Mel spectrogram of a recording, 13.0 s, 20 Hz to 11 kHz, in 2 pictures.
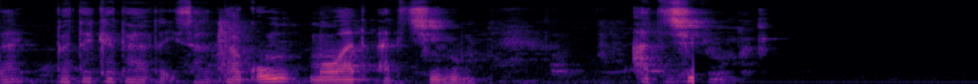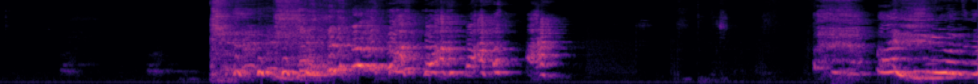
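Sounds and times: men laughing loudly: 8.0s - 10.4s.

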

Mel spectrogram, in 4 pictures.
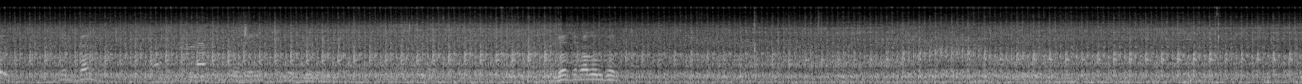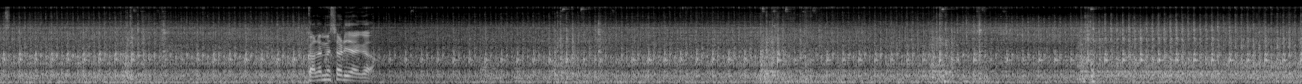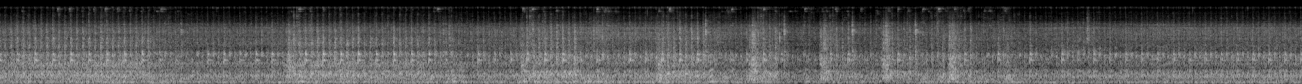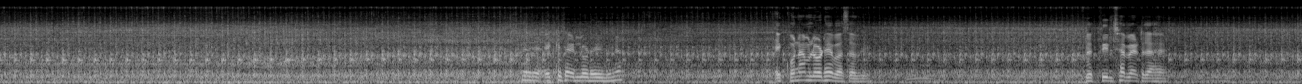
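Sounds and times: tractor diesel engine running: 0.0s - 52.0s.

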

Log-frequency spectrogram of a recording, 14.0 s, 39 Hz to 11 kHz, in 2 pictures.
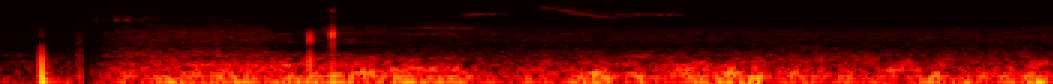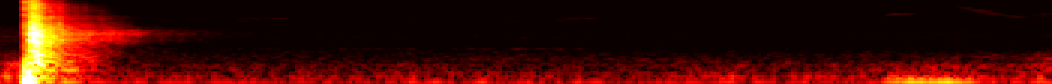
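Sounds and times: pistol shot: 7.2s - 8.0s.

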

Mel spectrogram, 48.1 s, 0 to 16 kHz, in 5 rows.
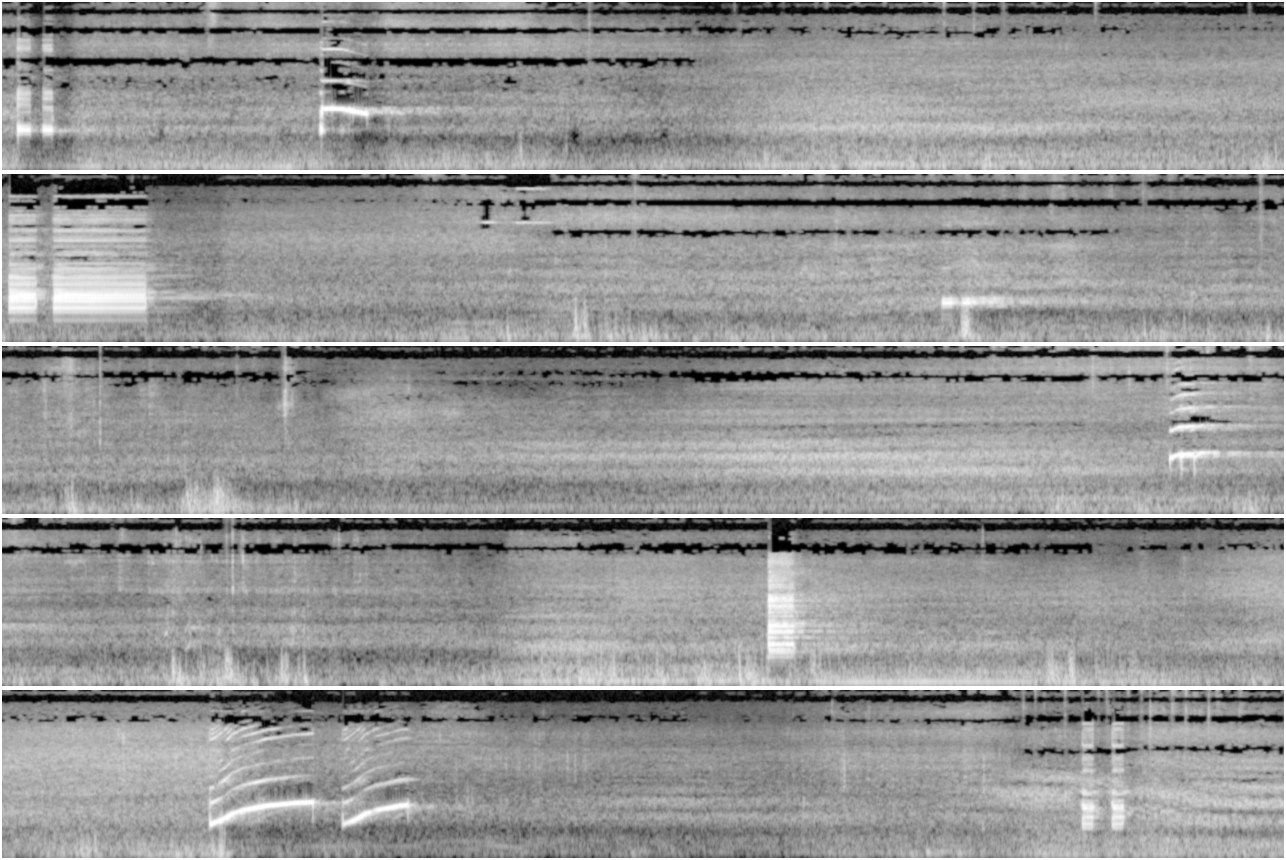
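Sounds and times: traffic noise: 0.0s - 48.0s
police siren chirp: 2.4s - 3.1s, 28.0s - 28.7s.

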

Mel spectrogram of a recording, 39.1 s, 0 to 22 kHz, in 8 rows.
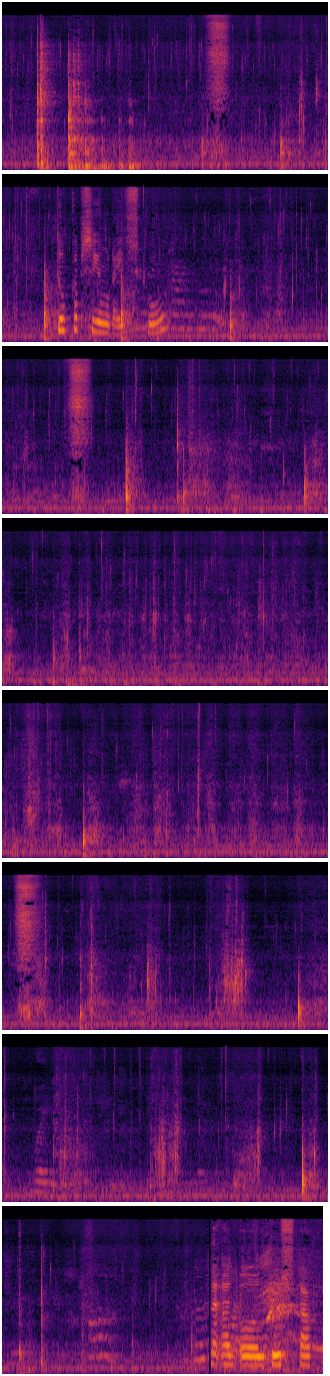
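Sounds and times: wooden spoon stirring porridge: 0.0s - 39.0s
spoon knocking against pan: 0.5s - 2.1s
hissing scrapes: 31.5s - 34.1s.

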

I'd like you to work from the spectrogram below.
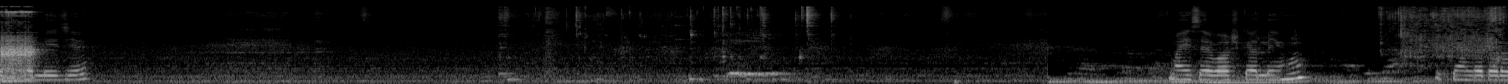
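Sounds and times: water sloshing in a pot: 5.0s - 8.5s, 13.8s - 15.0s.

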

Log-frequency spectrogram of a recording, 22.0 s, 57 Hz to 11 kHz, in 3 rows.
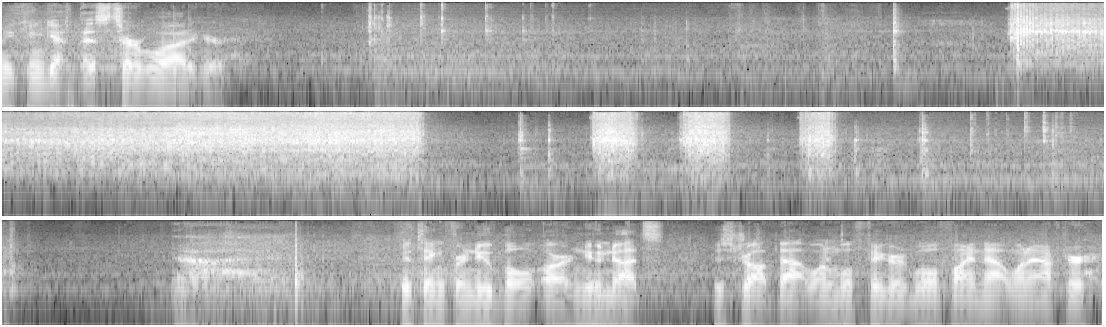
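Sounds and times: ratchet clicking: 6.7s - 10.2s, 11.3s - 13.1s.

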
